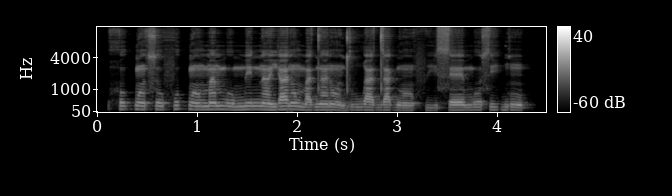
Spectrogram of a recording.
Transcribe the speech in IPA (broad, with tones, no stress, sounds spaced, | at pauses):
h o˧ k͡p ɔ̃˧ s o˧ f o˦ k͡p ɔ̃˧ m ã˦ m o˧ m e˦ n ã˧ j a˦ ɾ ɔ̃˦˨ m a˨˦ d ã˧ ɾ ɔ̃˨ d u˧ w a˧ d a˧ ɡ ɔ̃˨ f i˨ s ɛ˧ m o˦ s i˦ ɡ ũ˦˨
